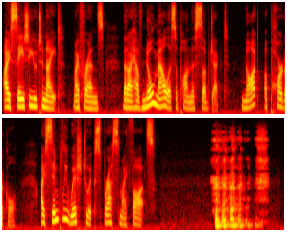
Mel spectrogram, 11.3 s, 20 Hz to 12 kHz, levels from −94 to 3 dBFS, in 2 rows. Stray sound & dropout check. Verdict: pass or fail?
fail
